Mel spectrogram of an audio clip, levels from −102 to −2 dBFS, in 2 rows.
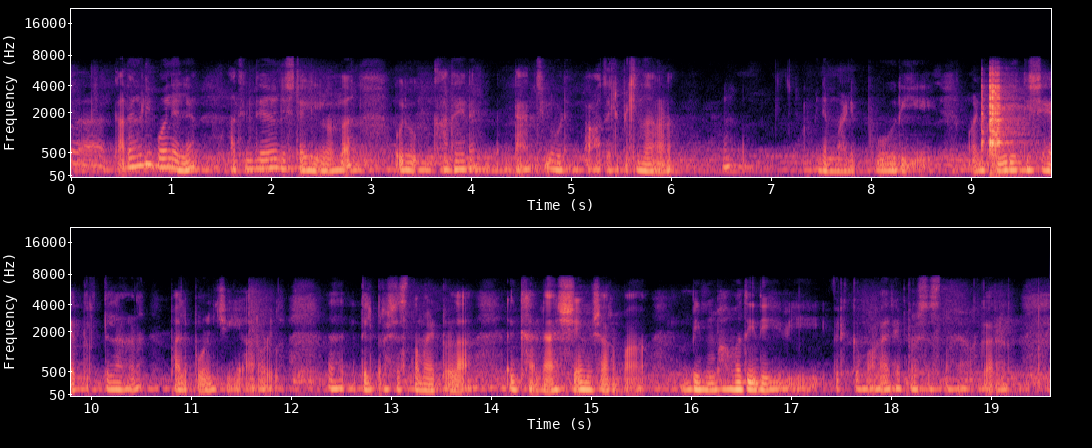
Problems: background sounds at intervals, low volume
